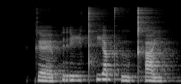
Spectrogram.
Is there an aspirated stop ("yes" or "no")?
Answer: yes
